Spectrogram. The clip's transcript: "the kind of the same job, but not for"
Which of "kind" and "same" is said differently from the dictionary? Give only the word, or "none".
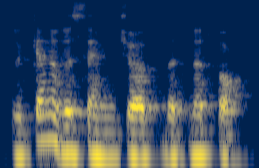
kind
